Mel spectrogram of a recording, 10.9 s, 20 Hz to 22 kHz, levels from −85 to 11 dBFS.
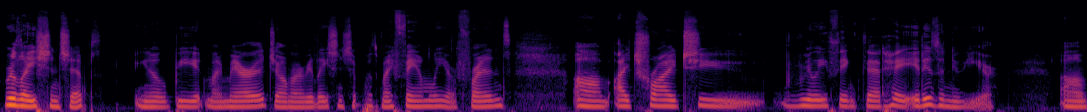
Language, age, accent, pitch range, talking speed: English, 40-59, American, 160-195 Hz, 160 wpm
